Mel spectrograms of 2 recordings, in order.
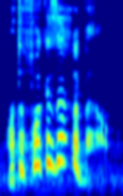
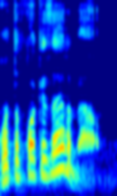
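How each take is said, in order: First: Much higher, louder, near squeal; incredulous outburst. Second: Raised pitch, indignant question; venting disbelief at the rule; exasperated. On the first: Ranting podcaster repeating himself louder, incredulous outburst. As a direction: push the disbelief over the top. Repeats the rant question, escalating. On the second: Ranting podcaster venting about Olympics rules, exasperated. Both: Real, not acted.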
